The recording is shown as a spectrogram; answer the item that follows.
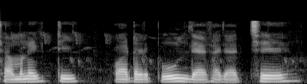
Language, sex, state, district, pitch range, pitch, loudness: Bengali, male, West Bengal, Cooch Behar, 115-140 Hz, 130 Hz, -16 LUFS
